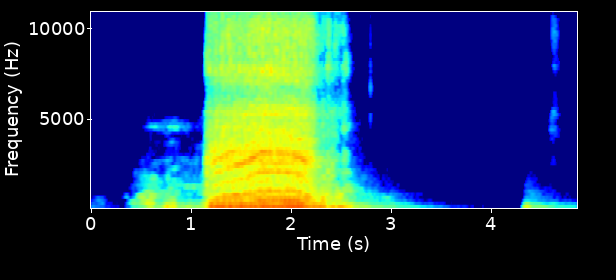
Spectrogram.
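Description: A sewing machine runs in one close, loud burst of about a second and a half while stitching the collar of a men's kameez, starting and stopping cleanly, with a soft handling knock just before it and another after.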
